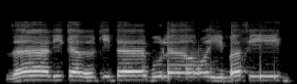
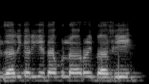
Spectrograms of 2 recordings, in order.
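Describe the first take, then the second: First: Fast, with long and short vowels kept distinct. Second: Fast, with all vowels the same length. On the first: The speaker calls it right. "Ini sekalipun cepat tapi masih ada panjang pendeknya" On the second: The speaker calls it wrong. "Ini enggak ada panjang pendeknya sama sekali"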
